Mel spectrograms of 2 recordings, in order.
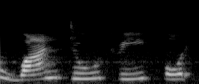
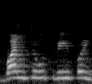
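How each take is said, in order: First: The count is steady with time between numbers. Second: The count is rushed with little time between. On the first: The chest gets time to rise again. The speaker calls it right. "इस तरह का rhythm चलना चाहिए" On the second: The chest gets no time to rise again. The speaker calls it wrong. "ये rhythm नहीं चलना चाहिए"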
